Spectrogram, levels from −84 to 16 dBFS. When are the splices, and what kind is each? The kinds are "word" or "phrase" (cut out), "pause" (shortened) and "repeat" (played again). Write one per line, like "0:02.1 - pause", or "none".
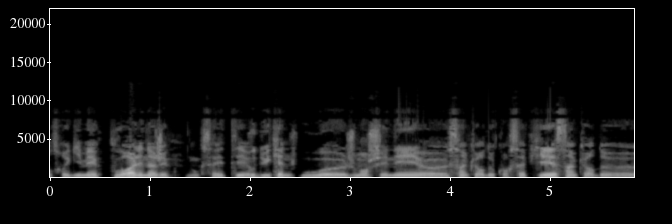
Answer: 0:02.0 - word
0:02.4 - phrase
